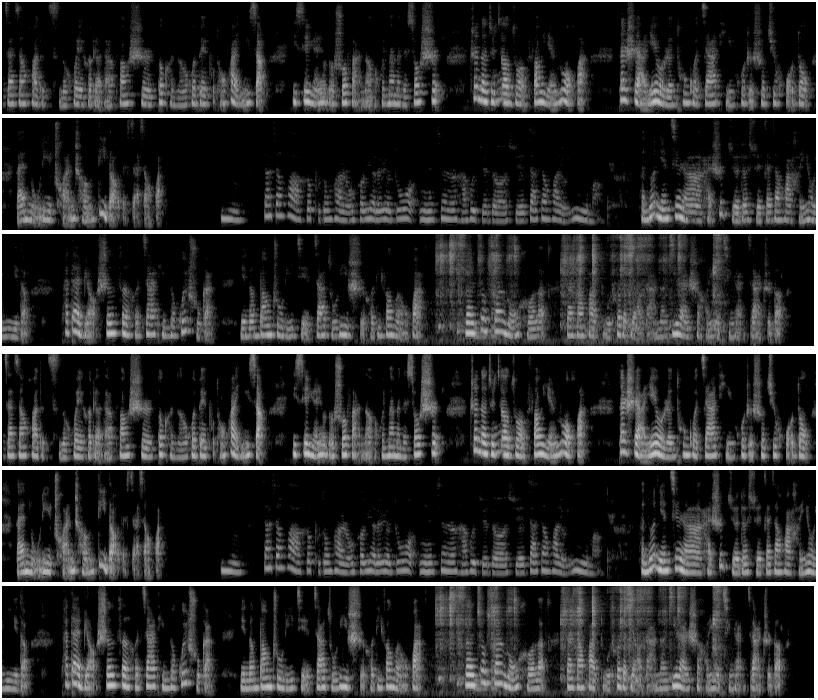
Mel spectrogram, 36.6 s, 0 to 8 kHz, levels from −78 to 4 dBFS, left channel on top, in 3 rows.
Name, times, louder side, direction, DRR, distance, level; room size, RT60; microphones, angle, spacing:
voice 1, 0.0-14.6 21.8-27.6 28.0-30.7 31.4-32.6 32.9-36.2, right 4 dB, 80° right, 0.6 m, -28 dB
voice 2, 7.3-7.7 15.5-15.8 16.1-21.2 31.5-31.9, right 2 dB, 20° right, 0.4 m, -37 dB
sound 1, 29.5-29.6 30.6-35.4, right 3 dB, 40° right, 1.6 m, -34 dB
3.9 x 2.7 x 3.6 m
head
